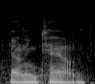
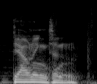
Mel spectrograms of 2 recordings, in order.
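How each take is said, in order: First: The last syllable sounds like 'town'. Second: The last syllable sounds like 'ton'. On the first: The speaker calls it right. "There's a W in there. It's Downingtown" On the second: The speaker calls it wrong. "I pronounced it Downington for no apparent reason"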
